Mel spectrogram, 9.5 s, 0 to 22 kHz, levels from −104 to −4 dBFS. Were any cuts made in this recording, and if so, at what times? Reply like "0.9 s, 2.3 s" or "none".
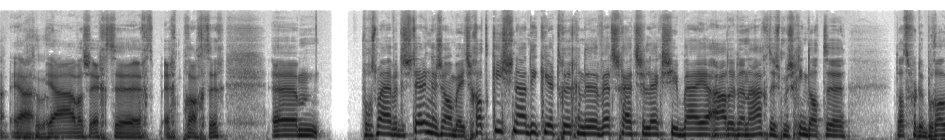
none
